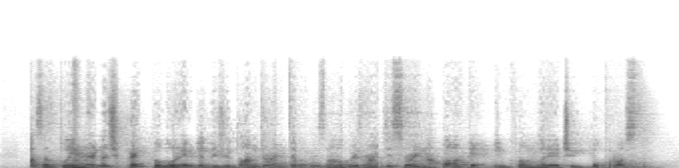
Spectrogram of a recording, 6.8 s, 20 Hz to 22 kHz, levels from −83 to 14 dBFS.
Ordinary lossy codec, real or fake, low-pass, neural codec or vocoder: none; fake; 14.4 kHz; codec, 44.1 kHz, 0.9 kbps, DAC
